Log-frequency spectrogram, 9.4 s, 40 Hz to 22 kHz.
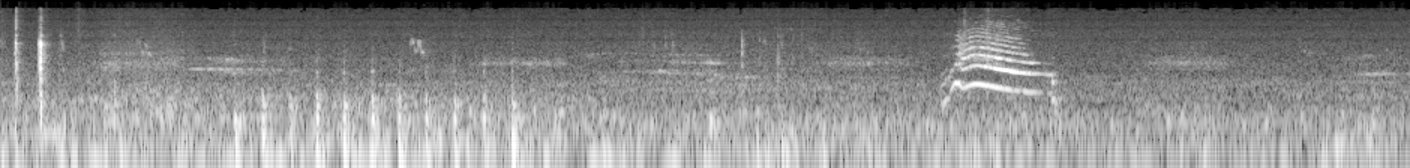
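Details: Nak G, a male pet cat born 19 May 2017, waiting for his owner to come home from work and play: a single arched, harmonic meow about six seconds in, over a faint background of soft rustling.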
